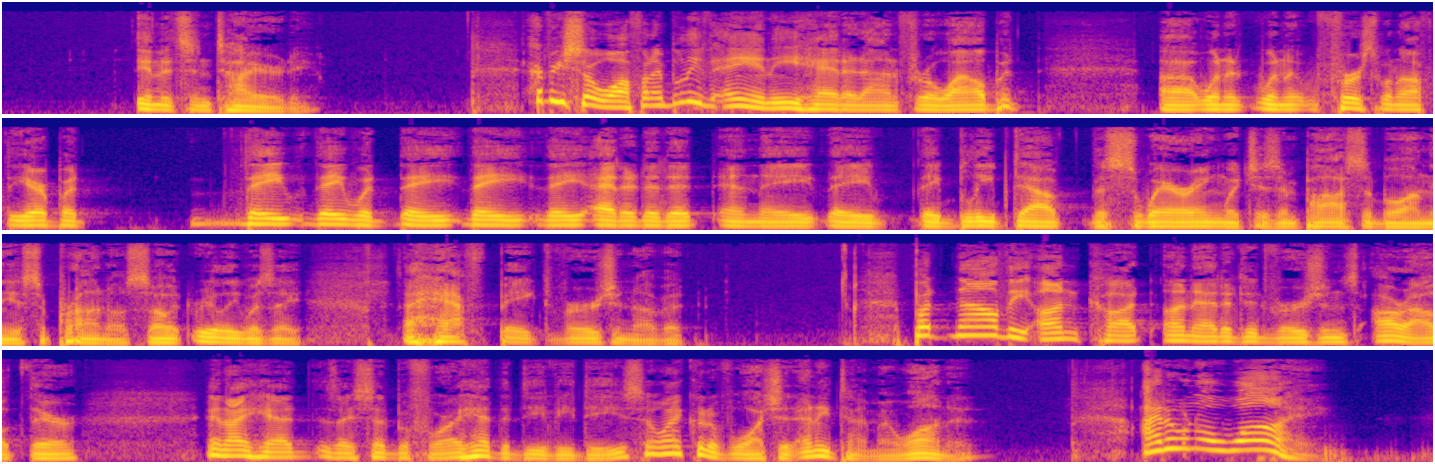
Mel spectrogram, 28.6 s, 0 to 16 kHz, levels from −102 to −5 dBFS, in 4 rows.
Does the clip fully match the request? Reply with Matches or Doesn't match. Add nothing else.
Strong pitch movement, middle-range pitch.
Doesn't match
